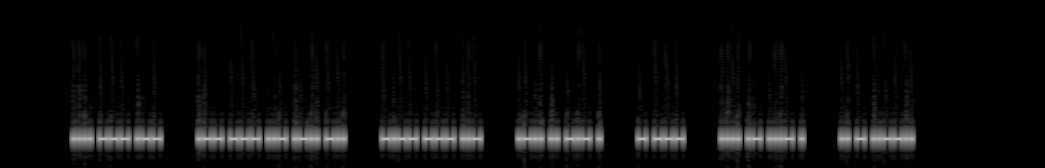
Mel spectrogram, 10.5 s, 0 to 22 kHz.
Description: Morse code, heard as a keyed tone, about 46 wpm, 700 Hz. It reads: HOW WOULD YOU LIKE TO HAVE IT?
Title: 2x Word-Spacing - Sentences from Top 100 Words - 45wpm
